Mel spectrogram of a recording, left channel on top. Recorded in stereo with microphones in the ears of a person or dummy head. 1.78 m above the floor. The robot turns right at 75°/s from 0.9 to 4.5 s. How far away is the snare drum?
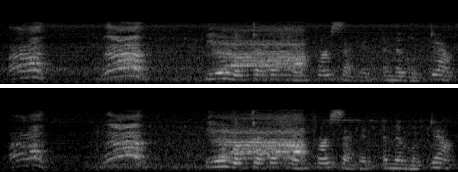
No snare drum in this recording.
